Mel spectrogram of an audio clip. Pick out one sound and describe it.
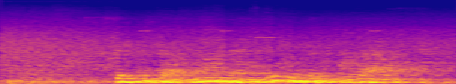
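A young man speaks calmly into a microphone, heard through a loudspeaker in an echoing hall.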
